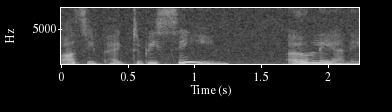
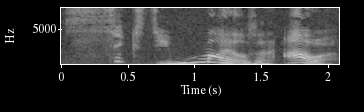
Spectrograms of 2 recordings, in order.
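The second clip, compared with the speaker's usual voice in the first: excited cry; 3 semitones higher, slower than usual. A narrator's reading. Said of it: "cried Hare".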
